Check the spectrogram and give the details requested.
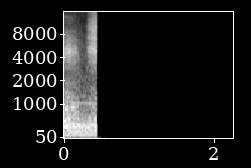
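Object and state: Nothing is struck.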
